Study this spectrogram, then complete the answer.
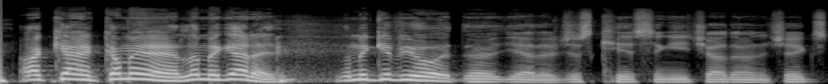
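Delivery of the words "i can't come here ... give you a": booming, very high, very loud put-on Italian voice. Mocking an Italian guy eager to catch the virus: imitating an Italian guy. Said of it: "it was an Italian guy who's like".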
